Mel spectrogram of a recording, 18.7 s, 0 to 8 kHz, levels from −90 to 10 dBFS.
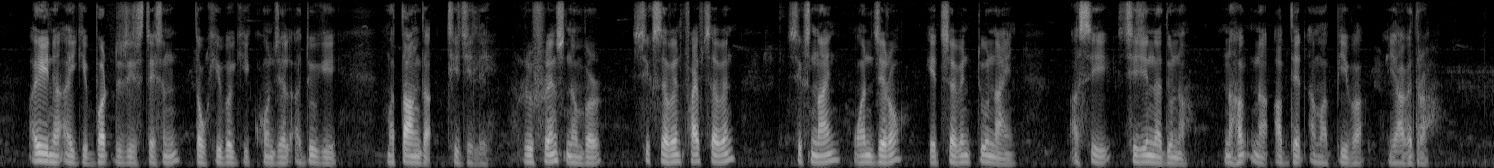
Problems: background sounds at intervals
